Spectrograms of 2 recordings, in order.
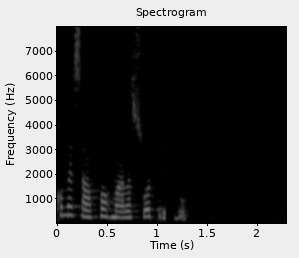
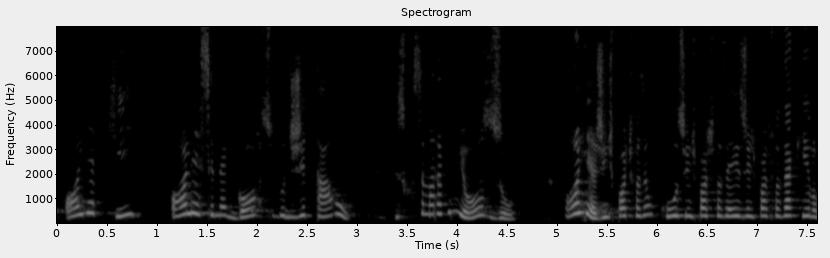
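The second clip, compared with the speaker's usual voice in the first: higher, eager voice retelling a big idea; eager, listing possibilities brightly in a higher pitch; excited pitch; 4 semitones higher than usual. Retold or imitated. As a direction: sell the new idea with enthusiasm. Retells own excited pitch to someone.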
